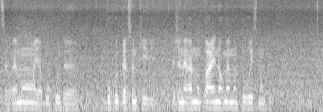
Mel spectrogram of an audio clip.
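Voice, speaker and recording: A man at a moderate pace with medium pitch and monotone, flat intonation, amid audible room echo and noticeable background noise. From Dominican Republic, Cabarete. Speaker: travel vlogger. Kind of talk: casual vlog talk to camera. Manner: halting, self-correcting.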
